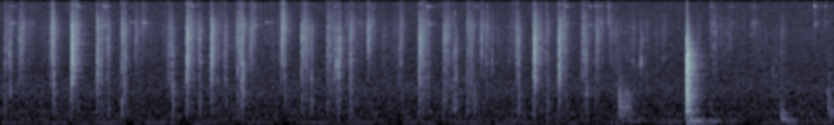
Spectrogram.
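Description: A deck of tarot cards being shuffled close up, a rapid series of crisp riffling snaps and slides with one sharper slap near the end and no voices.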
